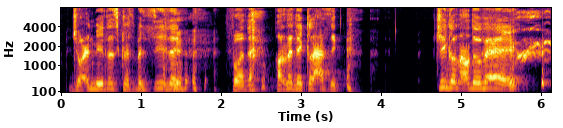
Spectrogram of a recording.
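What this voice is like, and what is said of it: Fake Austrian accent. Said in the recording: “Your Austrian fake accent might be my favorite. ... a fake Austrian accent.”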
